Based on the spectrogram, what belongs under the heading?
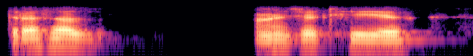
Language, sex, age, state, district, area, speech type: Kashmiri, male, 30-45, Jammu and Kashmir, Pulwama, rural, conversation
